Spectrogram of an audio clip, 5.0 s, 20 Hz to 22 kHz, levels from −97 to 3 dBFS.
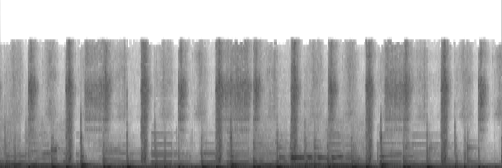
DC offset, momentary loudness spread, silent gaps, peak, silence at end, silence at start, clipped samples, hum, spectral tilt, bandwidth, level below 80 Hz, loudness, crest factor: under 0.1%; 4 LU; none; -6 dBFS; 0 s; 0 s; under 0.1%; none; -6 dB/octave; 17 kHz; -30 dBFS; -19 LUFS; 12 dB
